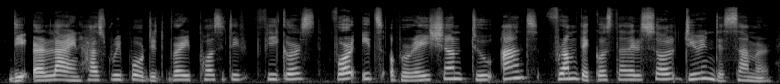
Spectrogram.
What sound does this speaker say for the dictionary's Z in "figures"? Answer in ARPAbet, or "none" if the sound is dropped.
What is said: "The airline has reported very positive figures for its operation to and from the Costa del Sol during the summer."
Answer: S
